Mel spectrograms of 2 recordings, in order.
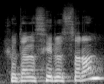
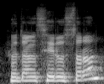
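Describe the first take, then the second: The two takes are said the same way.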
